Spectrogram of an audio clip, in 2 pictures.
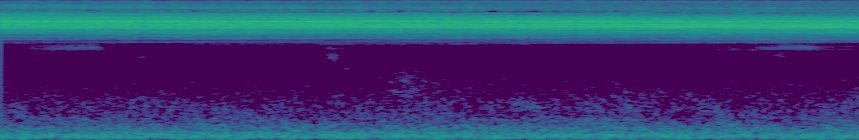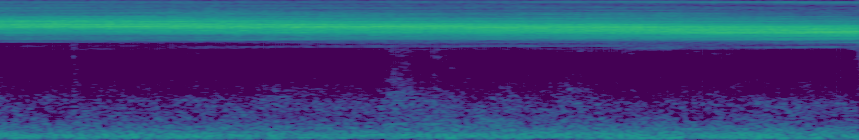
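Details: July cicada chorus heard from high ground above Fukuoka City, Japan, a continuous shrill sizzling drone without pauses, even in loudness from start to finish, over a soft low background murmur.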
